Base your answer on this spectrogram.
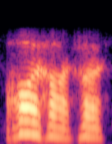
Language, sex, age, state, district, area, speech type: Assamese, female, 30-45, Assam, Majuli, urban, conversation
